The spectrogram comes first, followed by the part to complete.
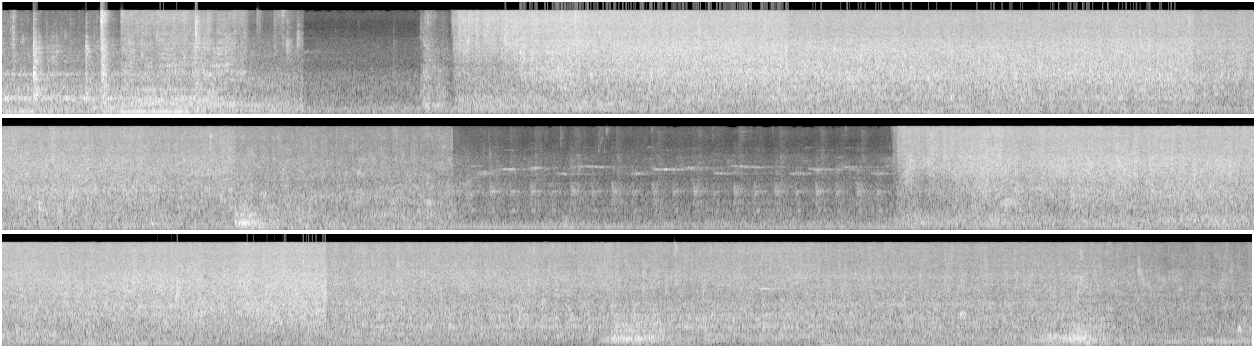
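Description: Water from a hose gushing into a stainless steel trough of raw chicken wings as they are rinsed. The flow falls away for a few seconds about halfway through, then starts up loud again.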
